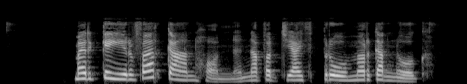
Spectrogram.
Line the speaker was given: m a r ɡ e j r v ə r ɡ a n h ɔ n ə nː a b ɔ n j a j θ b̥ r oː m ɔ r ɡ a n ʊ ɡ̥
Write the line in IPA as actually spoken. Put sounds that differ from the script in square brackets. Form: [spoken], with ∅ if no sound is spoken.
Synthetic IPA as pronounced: m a r ɡ e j r v [a] r ɡ a n h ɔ n ə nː a [v] ɔ [d] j a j θ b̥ r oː m ɔ r ɡ a n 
